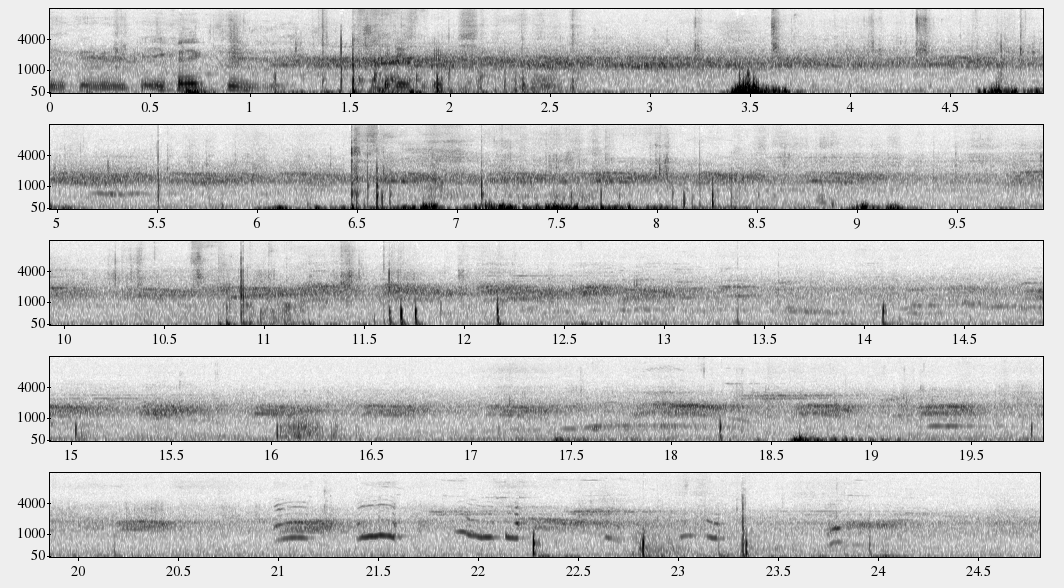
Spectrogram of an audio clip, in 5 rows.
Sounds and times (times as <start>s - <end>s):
Animal: 0.5s - 24.2s.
